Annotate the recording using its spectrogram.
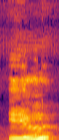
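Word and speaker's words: ils: then we use l make sure you notice ill even though there's an S here the pronunciation is the sin IL ill Al and we will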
